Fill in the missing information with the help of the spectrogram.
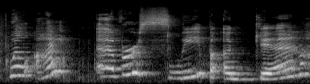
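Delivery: high-pitched plaintive question; sighing lion. A narrator's reading. Arlo the sleepless lion wonders aloud, sighing. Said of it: "Arlo sighed".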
